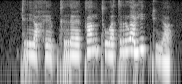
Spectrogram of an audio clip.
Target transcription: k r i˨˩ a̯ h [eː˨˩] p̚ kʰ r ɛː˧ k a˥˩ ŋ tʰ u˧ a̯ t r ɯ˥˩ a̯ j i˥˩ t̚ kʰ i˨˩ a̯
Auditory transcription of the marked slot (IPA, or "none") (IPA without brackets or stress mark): eː˨˩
